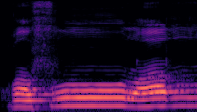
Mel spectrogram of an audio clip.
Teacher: دونوں را کو موٹا ادا کریں گے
